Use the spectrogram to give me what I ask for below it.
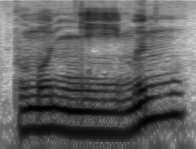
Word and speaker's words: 부모님은: 부모님, this 미음 goes to here. 이응 is silent.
